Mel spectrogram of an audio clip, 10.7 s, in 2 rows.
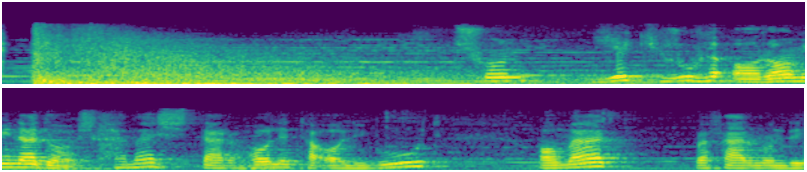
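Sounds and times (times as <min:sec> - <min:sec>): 
heavy artillery cannon blast: 0:00.2 - 0:05.9
speech: 0:03.2 - 0:10.6.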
